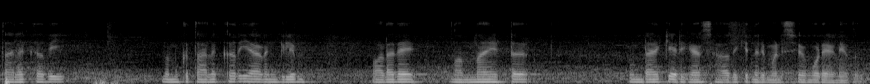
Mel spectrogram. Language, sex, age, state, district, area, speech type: Malayalam, male, 18-30, Kerala, Idukki, rural, spontaneous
